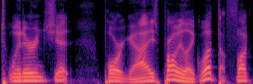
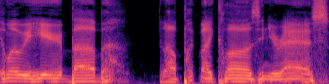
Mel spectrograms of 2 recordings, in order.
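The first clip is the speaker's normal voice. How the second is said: put-on threatening cartoon hero voice; 3 semitones lower than usual. Thanking a subscriber, the host jokes back in cartoon Wolverine voice. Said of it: "Remember the fucking cartoon guy's voice?".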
